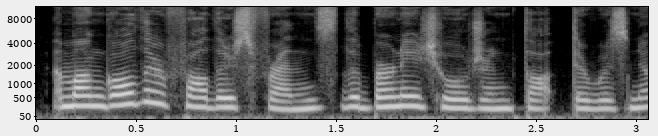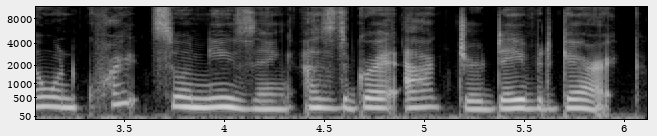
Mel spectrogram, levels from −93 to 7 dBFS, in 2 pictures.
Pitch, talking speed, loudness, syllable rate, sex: 240 Hz, 215 wpm, -18 LUFS, 5.9 syllables/s, female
